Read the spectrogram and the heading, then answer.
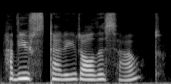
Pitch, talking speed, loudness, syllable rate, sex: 235 Hz, 210 wpm, -15 LUFS, 4.8 syllables/s, female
